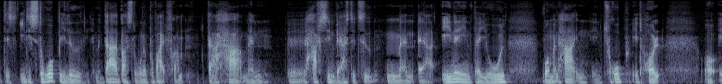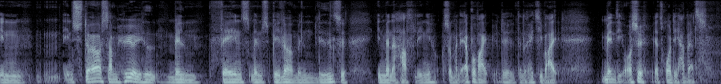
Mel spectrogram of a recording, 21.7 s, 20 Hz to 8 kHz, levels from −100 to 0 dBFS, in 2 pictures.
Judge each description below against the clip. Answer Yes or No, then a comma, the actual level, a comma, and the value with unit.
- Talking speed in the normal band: Yes, average, 190 wpm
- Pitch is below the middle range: Yes, very low, 85 Hz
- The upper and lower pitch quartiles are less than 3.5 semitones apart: Yes, narrow, 2.4 semitones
